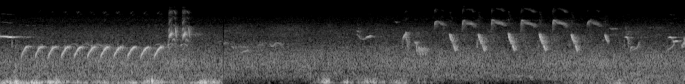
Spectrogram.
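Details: A common nightingale (Luscinia megarhynchos) sings at night: a rapid run of about ten rising chirps, a pause, then a series of high, clear, spaced whistles, with low rumbling background noise throughout.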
